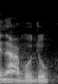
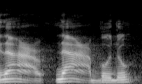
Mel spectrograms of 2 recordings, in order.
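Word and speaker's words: نعبد: No, this is not accepted, because you can say na'budu. Maybe you cannot say it properly, na'budu.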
